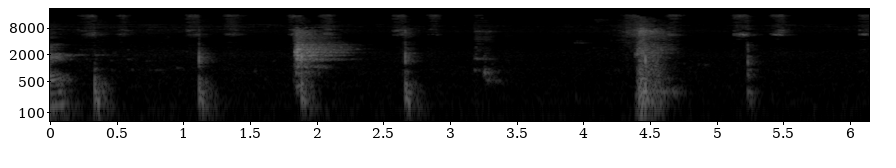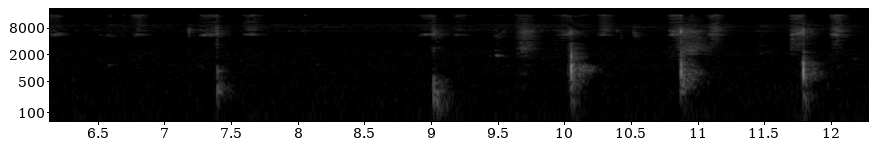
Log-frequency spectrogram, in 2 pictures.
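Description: A thin steel vent wire being pushed into the rammed moulding sand of a sand-casting mould, making irregular short taps and scratches, with one louder knock about four and a half seconds in. It is pricking vent holes so that air can escape from the mould cavity and not cause a casting defect.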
